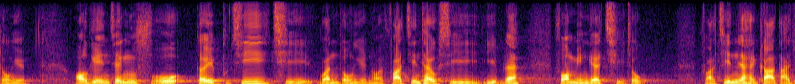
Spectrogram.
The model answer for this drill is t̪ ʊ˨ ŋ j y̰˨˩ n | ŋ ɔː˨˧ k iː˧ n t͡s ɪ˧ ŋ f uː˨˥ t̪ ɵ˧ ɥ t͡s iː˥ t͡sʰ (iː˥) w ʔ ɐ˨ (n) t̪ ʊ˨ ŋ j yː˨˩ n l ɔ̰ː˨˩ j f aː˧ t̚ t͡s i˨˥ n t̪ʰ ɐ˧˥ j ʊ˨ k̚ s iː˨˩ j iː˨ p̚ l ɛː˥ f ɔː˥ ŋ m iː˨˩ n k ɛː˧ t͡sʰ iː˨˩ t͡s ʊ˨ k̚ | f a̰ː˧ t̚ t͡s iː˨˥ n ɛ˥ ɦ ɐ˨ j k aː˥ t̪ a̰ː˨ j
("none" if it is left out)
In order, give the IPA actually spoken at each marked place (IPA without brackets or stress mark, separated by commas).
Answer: iː˨˩, n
